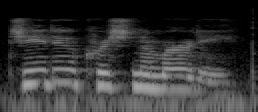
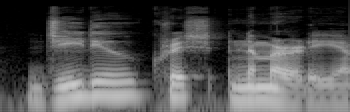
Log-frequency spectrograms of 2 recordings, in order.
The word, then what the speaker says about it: Jiddu Krishnamurti: Jiddu Krishnamurti. – Jiddu Krishnamurti.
